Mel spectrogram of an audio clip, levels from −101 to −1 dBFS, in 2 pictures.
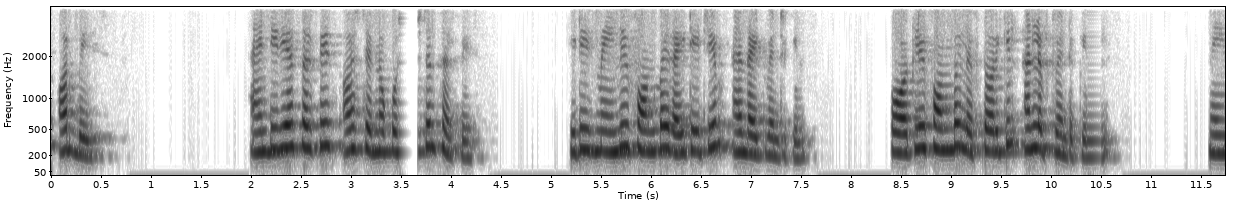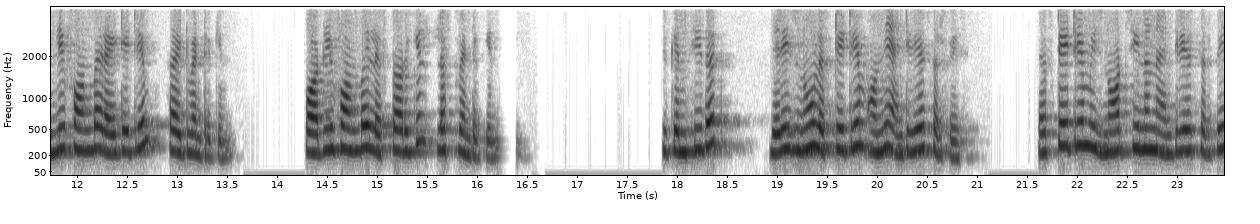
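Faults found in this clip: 3.48–3.68 s: tail of the sound smeared into a fading buzz, then about 100 ms of silence, then playback resumes intact. Call audio freeze, likely a jitter buffer underrun from late packets. Concealment filled 183 ms and nothing was lost, so latency grew by 183 ms.

10.37–10.51 s: shorter buzzy smear with no silent stretch. Likely the same call audio freeze mechanism. 124 ms concealed and no audio missing, adding 124 ms of delay.

16.20–16.41 s: fading buzz, then about 100 ms of silence. Call audio freeze again, 187 ms filled. Late arrival likely added 187 ms of delay and nothing was lost.

8.98–10.28 s: sound runs hurried at unchanged pitch, about 105% speed. Jitter buffer speed-up. The buffer held more than its target, so the receiver trimmed pitch-period-sized slices repeatedly, around 70 ms in total, to pull latency back down.

16.59–16.69 s: abrupt forward jump with an 84 ms filled join, right after the 16.2 s freeze. 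Skip ahead. Roughly 200 ms of audio discarded, likely from jitter buffer overflow as held-back packets arrived together. This cut about 150 ms of the accumulated delay.

Throughout, the band stops at 4 kHz, which fits a narrowband G.711-type call codec at around 64 kbps.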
